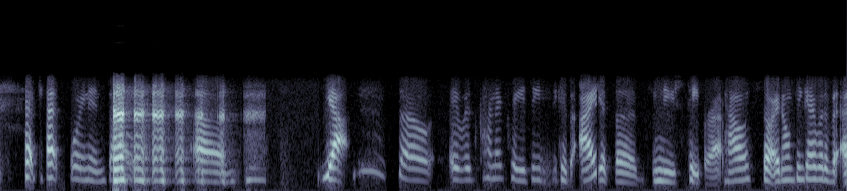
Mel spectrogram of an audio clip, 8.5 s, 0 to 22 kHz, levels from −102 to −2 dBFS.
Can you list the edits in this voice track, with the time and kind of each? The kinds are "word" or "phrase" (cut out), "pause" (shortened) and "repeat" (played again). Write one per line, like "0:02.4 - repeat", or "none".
0:06.0 - word
0:07.3 - word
